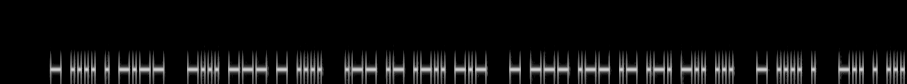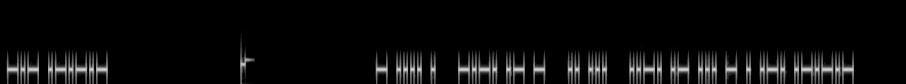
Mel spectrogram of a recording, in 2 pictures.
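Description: Fast Morse code at 35 words per minute: a steady mid-pitched beep keyed into rapid dots and dashes, pausing for a couple of seconds with a single brief blip before the sending resumes.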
